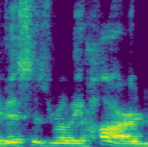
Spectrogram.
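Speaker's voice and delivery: ordinary talk, nothing marked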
